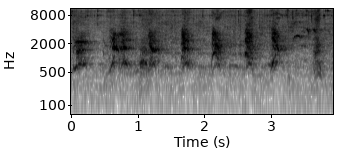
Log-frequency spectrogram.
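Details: Road-raging Dachshund giving loud, high-pitched yaps, about seven sharp barks in four seconds at a fairly steady pace.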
